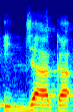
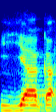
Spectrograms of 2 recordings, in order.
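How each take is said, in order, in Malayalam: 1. ഇരട്ടിച്ച y അധികമായി, കടുപ്പമായി മുഴങ്ങുന്നു. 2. y ശബ്ദം പിടിച്ചുനിർത്തി ഇരട്ടിപ്പിക്കുന്നു. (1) "വല്ലാതെ ശബ്ദ് കൂട്ടിയിട്ട് ഇജാക്ക എന്ന് ഓതാനും പാടില്ല" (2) "ശബ്ദ് വേണം"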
